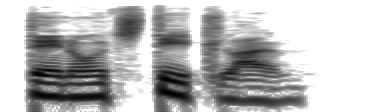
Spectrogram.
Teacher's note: there's this relentless second-to-last syllable stress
